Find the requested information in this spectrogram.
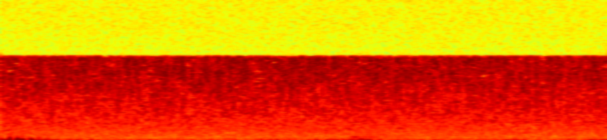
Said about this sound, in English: Ooh, but rain is my favorite too.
